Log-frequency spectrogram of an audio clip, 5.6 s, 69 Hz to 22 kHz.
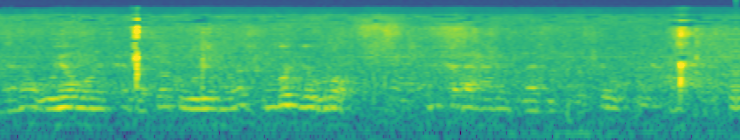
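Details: Two sharp hiccup clicks about four seconds apart over ongoing background talk, from someone who keeps playing happily while hiccuping, recorded June 2005: repeated hiccups.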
